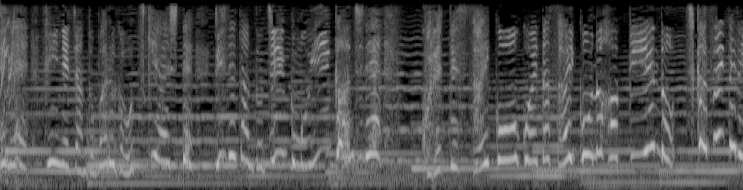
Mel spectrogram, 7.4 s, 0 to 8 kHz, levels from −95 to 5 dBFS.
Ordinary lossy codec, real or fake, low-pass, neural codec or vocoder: none; real; 7.2 kHz; none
